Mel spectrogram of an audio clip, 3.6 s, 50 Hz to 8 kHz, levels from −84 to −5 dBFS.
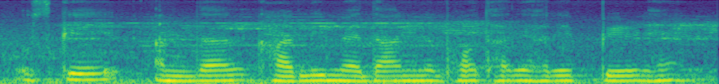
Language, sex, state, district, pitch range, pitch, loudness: Hindi, female, Chhattisgarh, Raipur, 175-185 Hz, 180 Hz, -14 LUFS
